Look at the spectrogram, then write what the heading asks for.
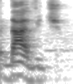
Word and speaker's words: Davide: Eu vi aí a pronúncia em italiano dele, dizem que é David.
